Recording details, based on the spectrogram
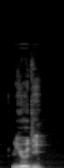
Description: Plik audio z wymową.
